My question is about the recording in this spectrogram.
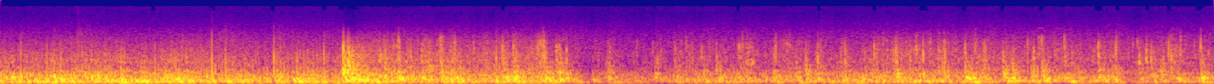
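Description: Steady low rumble with scattered crackling, easing off a little about three seconds in.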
